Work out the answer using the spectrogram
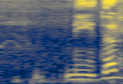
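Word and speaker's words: neither: They are ಆ್ಯಂಡ್, ಬಟ್, ಇಫ್, as, because, unless, both, ದೋ R although, while, ಐದರ್ ಆರ್, ನೀದರ್ ನಾರ್. ಇದನ್ನು ನೈದರ್ ಅಂತಲೂ ಉಚ್ಚಾರ ಮಾಡ್ತಾರೆ ಕೆಲವರು, ಕೆಲವರು ನೀದರ್ ಅಂತಾರೆ.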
